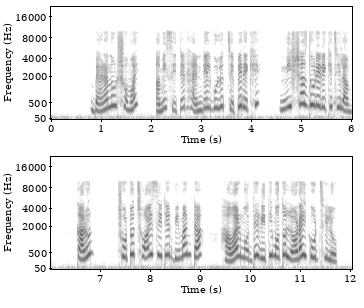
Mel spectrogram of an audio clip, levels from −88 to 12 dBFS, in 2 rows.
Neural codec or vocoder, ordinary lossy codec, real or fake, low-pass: none; AAC, 64 kbps; real; 9.9 kHz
